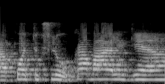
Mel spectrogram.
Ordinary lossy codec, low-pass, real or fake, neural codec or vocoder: AAC, 96 kbps; 7.2 kHz; real; none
